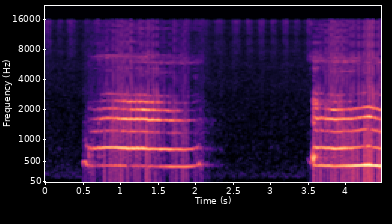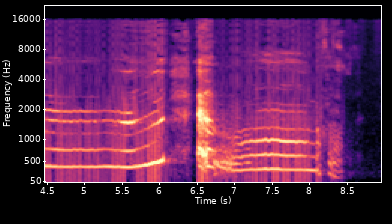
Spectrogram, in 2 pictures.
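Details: Cosmo the "talking" dog gives a steady howl of about one and a half seconds. After a pause comes a longer howl rising at its end, a brief sharp yelp, then a final wavering phrase that drops off.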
